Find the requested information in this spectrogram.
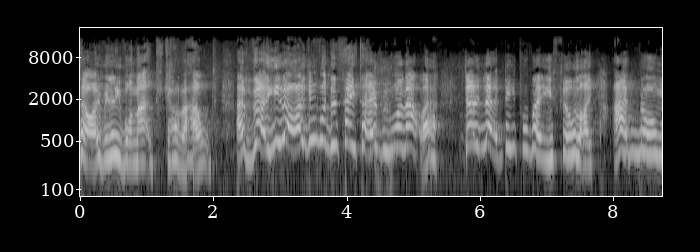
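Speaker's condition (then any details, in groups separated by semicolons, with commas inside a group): Cerebral palsy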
